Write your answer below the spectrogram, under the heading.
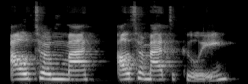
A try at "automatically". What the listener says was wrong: Automatically. It's more the sound of an O at the beginning. No, like you have the soft O and the short O versus the long. And so automatically, instead of ow.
